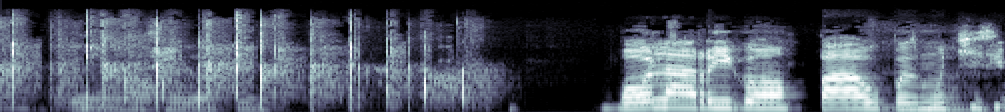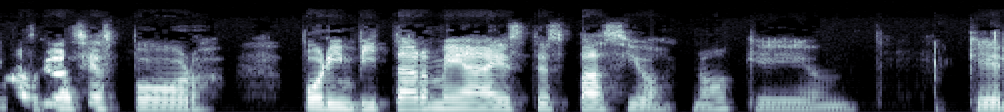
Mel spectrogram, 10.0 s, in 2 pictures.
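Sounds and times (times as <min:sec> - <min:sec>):
audience applause: 0:00.0 - 0:02.5
speech: 0:00.4 - 0:01.5, 0:03.0 - 0:10.0.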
